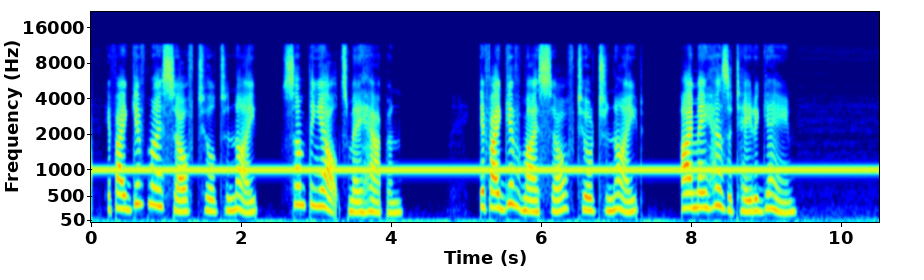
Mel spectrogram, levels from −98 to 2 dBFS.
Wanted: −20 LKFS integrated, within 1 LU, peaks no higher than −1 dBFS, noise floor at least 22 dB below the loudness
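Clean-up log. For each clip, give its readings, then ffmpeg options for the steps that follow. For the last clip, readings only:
interfering tone 1,000 Hz; level of the tone −36 dBFS; integrated loudness −29.5 LKFS; sample peak −9.0 dBFS; target loudness −20.0 LKFS
→ -af "bandreject=frequency=1000:width=30"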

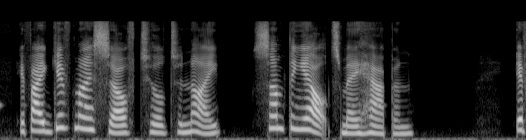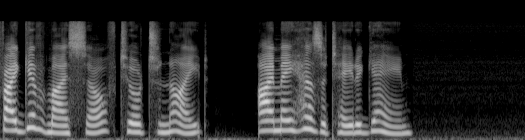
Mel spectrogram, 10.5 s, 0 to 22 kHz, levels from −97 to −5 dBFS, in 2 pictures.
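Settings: interfering tone none found; integrated loudness −29.0 LKFS; sample peak −9.0 dBFS; target loudness −20.0 LKFS
→ -af "volume=9dB,alimiter=limit=-1dB:level=0:latency=1"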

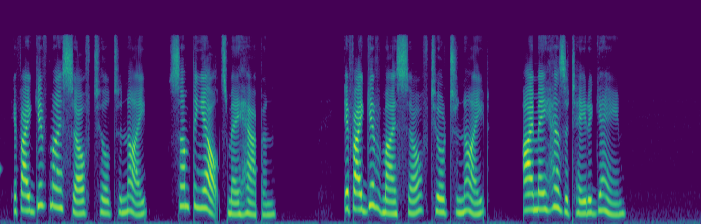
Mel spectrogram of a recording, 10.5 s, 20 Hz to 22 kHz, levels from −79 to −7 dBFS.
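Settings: integrated loudness −20.0 LKFS; sample peak −1.0 dBFS; background noise floor −58 dBFS

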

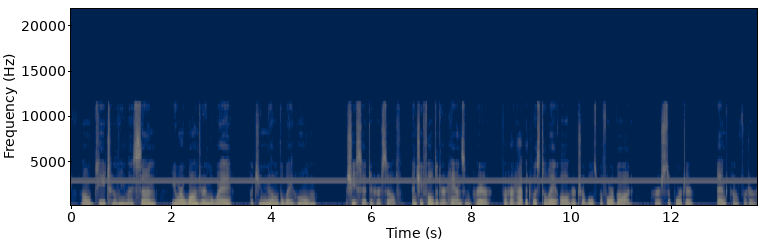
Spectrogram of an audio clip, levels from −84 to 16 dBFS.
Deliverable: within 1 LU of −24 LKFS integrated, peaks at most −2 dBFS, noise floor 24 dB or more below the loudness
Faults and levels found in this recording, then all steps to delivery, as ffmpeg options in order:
interfering tone 2,800 Hz; level of the tone −49 dBFS; integrated loudness −31.0 LKFS; sample peak −15.0 dBFS; target loudness −24.0 LKFS
→ -af "bandreject=frequency=2800:width=30"
-af "volume=7dB"

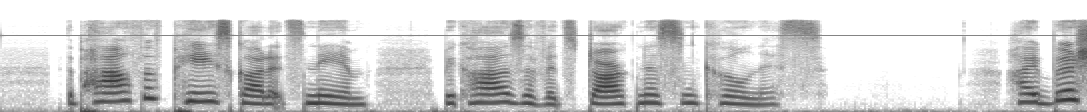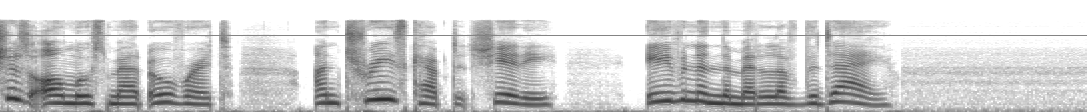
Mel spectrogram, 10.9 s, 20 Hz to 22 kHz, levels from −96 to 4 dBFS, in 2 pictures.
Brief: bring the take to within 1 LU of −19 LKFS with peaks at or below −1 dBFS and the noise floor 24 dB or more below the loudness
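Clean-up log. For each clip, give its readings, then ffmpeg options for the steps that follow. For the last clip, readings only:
interfering tone 6,900 Hz; level of the tone −44 dBFS; integrated loudness −25.5 LKFS; sample peak −8.0 dBFS; target loudness −19.0 LKFS
→ -af "bandreject=frequency=6900:width=30"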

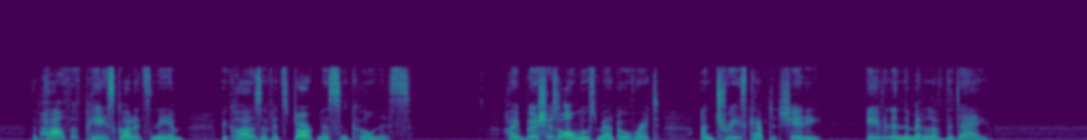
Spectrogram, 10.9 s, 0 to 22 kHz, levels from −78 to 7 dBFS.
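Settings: interfering tone none found; integrated loudness −25.5 LKFS; sample peak −8.0 dBFS; target loudness −19.0 LKFS
→ -af "volume=6.5dB"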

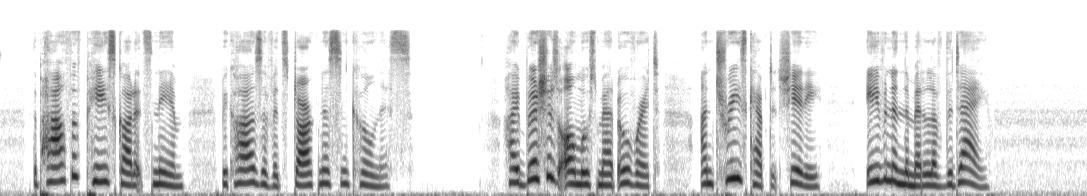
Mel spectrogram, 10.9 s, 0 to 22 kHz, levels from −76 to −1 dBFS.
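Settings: integrated loudness −19.0 LKFS; sample peak −1.5 dBFS; background noise floor −53 dBFS

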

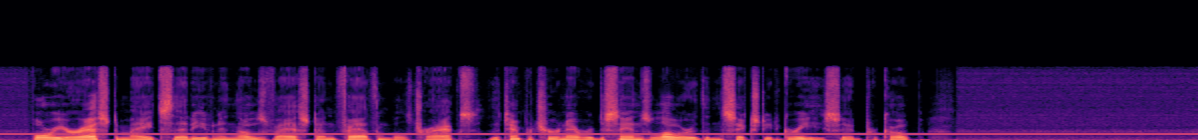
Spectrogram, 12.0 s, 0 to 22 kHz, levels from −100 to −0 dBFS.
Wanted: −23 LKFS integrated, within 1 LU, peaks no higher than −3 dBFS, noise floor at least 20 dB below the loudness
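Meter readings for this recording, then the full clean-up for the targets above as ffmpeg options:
interfering tone 1,000 Hz; level of the tone −45 dBFS; integrated loudness −28.5 LKFS; sample peak −12.0 dBFS; target loudness −23.0 LKFS
→ -af "bandreject=frequency=1000:width=30"
-af "volume=5.5dB"

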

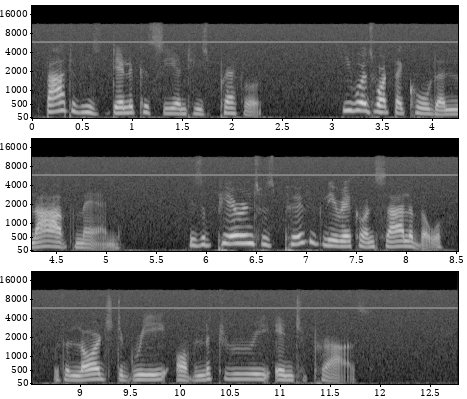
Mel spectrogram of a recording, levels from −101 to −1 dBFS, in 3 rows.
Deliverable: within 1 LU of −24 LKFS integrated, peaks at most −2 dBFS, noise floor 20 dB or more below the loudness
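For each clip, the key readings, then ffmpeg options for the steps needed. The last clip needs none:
interfering tone 5,800 Hz; level of the tone −43 dBFS; background noise floor −45 dBFS; target noise floor −53 dBFS; integrated loudness −32.5 LKFS; sample peak −13.0 dBFS; target loudness −24.0 LKFS
→ -af "bandreject=frequency=5800:width=30"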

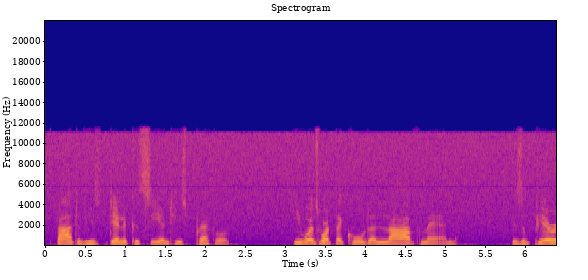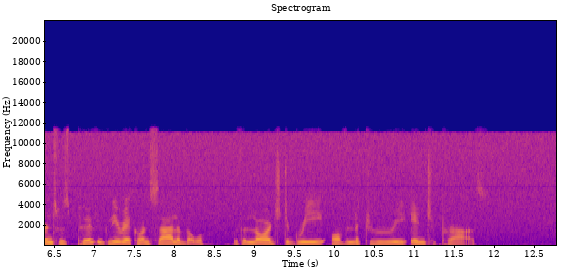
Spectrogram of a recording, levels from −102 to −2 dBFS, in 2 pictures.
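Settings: interfering tone none found; background noise floor −50 dBFS; target noise floor −53 dBFS
→ -af "afftdn=noise_reduction=6:noise_floor=-50"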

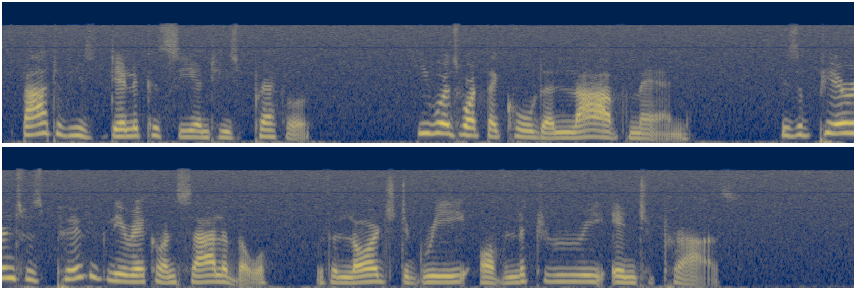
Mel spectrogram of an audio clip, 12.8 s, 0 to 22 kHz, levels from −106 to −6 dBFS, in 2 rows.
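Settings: background noise floor −54 dBFS; integrated loudness −32.5 LKFS; sample peak −13.5 dBFS; target loudness −24.0 LKFS
→ -af "volume=8.5dB"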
